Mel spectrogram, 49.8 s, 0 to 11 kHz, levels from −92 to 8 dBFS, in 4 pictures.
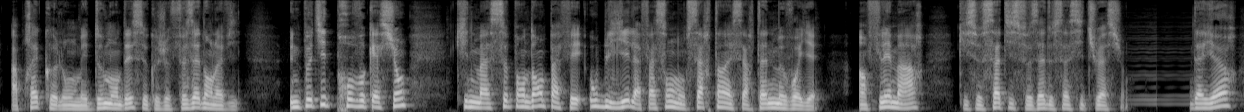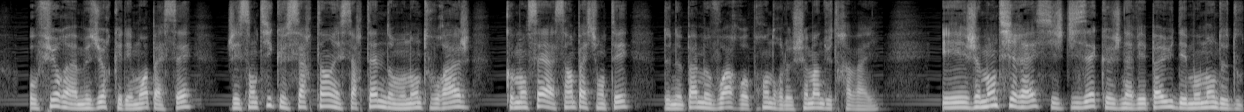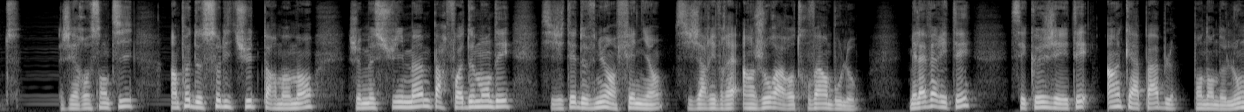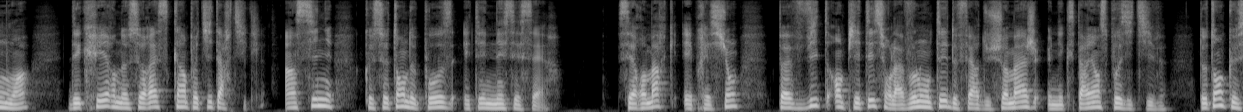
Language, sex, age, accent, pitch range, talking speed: French, male, 20-39, French, 120-155 Hz, 190 wpm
